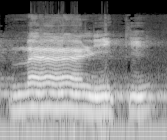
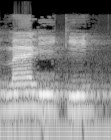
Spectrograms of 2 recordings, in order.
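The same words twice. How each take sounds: First: The first vowel is said long. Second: The first vowel is said short. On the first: The speaker calls it right. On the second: The speaker calls it wrong. "dibaca pendek semua hurufnya"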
